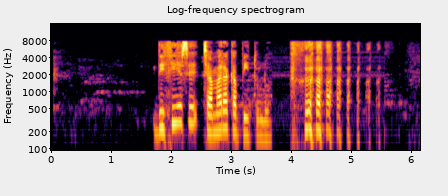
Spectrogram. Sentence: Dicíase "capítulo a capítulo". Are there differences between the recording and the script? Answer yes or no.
yes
